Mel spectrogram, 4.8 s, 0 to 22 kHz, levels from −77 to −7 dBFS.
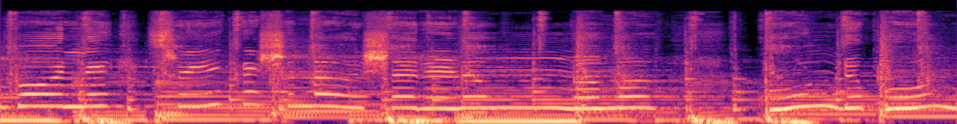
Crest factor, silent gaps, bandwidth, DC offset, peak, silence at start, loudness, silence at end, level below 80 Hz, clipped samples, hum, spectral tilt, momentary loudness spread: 12 dB; none; 16 kHz; under 0.1%; -2 dBFS; 0 s; -14 LUFS; 0 s; -22 dBFS; under 0.1%; none; -4 dB/octave; 5 LU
